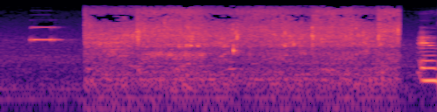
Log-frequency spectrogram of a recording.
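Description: A Bosch front-loading washing machine gives one short high beep as its control panel is pressed, then, just under a second in, water starts rushing in steadily as the machine begins filling for a wash.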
